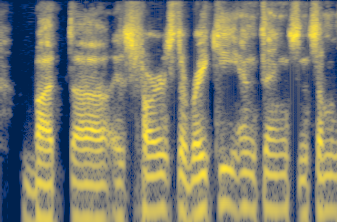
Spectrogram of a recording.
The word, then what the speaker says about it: Reiki: is a why so Reiki pronounced like ray and key and ice I definitely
